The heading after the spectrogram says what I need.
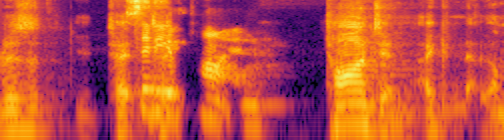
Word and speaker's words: Taunton: Taunton.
